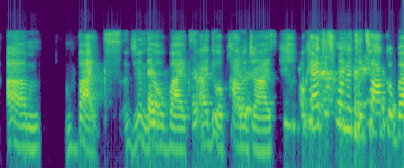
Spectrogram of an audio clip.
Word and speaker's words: Buycks: okay well first off my name is Janelle bikes so now if they pronounced like v-i-k-e-s and I'm actually running for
